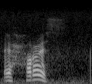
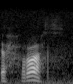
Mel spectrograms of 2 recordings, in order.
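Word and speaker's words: احرص: He's saying, ihris, which can also be pronounced ihras, with a fatha on the ra also.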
